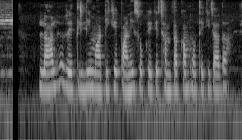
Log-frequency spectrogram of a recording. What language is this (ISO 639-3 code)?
hne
